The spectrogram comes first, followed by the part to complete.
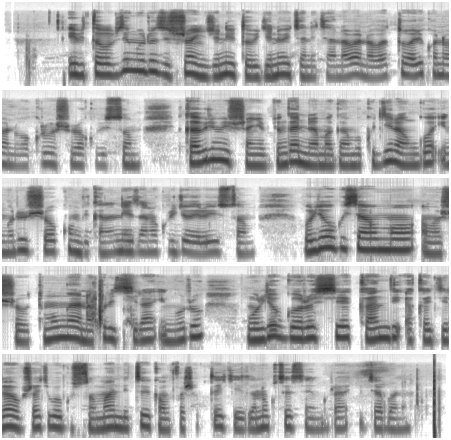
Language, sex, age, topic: Kinyarwanda, female, 18-24, education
